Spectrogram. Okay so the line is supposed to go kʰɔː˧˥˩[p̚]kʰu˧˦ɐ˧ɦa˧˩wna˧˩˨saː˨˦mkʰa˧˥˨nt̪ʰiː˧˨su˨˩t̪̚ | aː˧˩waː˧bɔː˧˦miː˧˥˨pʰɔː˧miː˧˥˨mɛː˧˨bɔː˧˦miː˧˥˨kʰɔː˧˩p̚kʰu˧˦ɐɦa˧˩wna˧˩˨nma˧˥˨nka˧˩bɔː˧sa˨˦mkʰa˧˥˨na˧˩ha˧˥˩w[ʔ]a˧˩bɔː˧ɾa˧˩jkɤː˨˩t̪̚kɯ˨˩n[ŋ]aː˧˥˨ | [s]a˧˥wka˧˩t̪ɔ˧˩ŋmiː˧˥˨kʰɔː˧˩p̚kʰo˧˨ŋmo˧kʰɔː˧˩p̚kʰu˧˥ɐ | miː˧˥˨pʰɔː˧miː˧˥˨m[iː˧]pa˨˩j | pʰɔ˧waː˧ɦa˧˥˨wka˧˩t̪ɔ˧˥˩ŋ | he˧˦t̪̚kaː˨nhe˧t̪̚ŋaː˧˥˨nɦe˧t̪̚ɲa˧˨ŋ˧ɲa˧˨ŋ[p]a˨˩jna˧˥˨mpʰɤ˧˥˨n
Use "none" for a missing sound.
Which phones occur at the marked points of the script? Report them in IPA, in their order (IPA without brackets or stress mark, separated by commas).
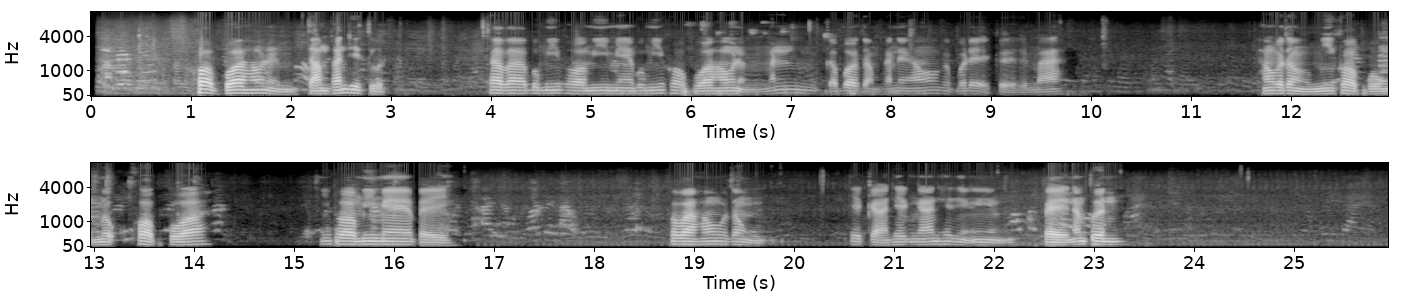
p̚, k, m, h, ɛː˧, p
